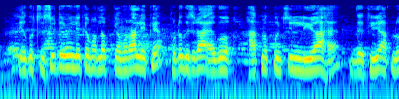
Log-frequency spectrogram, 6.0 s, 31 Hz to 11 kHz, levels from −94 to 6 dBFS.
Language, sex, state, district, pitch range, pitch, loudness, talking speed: Maithili, male, Bihar, Supaul, 170-190 Hz, 180 Hz, -36 LUFS, 200 wpm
